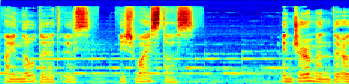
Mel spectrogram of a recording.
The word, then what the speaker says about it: ich weiß: listen conjugation ich weiß du weisst ases vice via bisson yah vest see vism this verb needs the accusative case therefore the correct way to say i know that is ich weiß toss in German there are two words with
